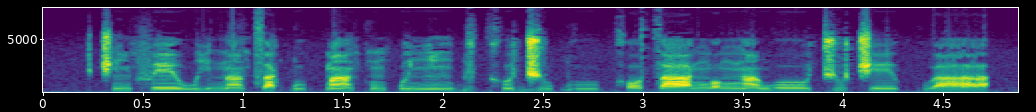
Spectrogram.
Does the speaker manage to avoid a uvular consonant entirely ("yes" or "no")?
yes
